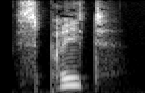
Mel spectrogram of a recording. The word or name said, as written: sprit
